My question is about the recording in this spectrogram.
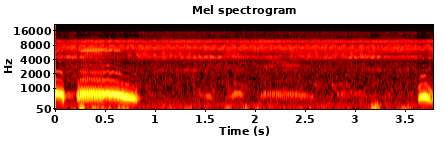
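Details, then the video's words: Spotted dove, recorded for luring wild doves and tutoring captive birds, gives one loud low cooing phrase that slurs gently downward. Fainter coos follow, and another starts at the end. A faint steady high hiss sits in the background. "Suara burung tekukur gacor buat Pikatan"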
